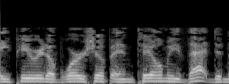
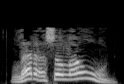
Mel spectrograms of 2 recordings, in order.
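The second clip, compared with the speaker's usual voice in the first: raised cry quoted from the possessed man; mock demon cry; 9 semitones higher than usual. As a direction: cry it out like the spirit, lightly. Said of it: "would never cry out".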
